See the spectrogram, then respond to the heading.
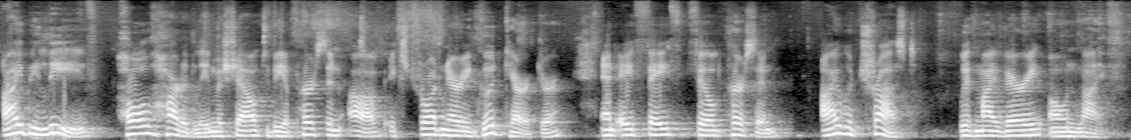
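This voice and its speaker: Earnest pastor reading a court statement. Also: male voice, mid-range voice, animated, a little mellow, low-quality recording. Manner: measured, earnest, formal delivery.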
